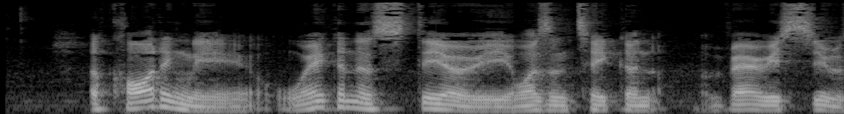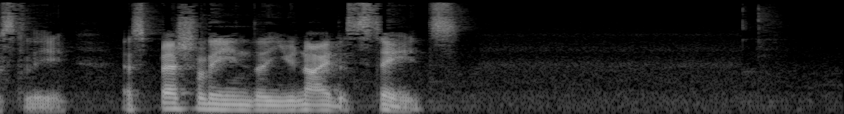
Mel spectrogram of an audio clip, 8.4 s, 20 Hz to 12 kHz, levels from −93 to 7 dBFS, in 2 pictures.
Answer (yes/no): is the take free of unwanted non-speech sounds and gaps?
yes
